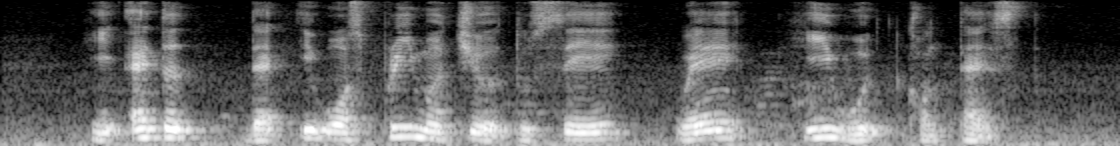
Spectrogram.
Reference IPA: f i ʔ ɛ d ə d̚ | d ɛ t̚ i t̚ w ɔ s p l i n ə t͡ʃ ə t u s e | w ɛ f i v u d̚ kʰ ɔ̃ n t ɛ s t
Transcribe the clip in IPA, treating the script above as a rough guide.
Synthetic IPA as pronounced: h i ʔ ɛ d ə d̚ | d ɛ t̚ i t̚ w ɔ s p ɹ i m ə t͡ʃ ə t u s e | w ɛ h i w u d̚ kʰ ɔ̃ n t ɛ s t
